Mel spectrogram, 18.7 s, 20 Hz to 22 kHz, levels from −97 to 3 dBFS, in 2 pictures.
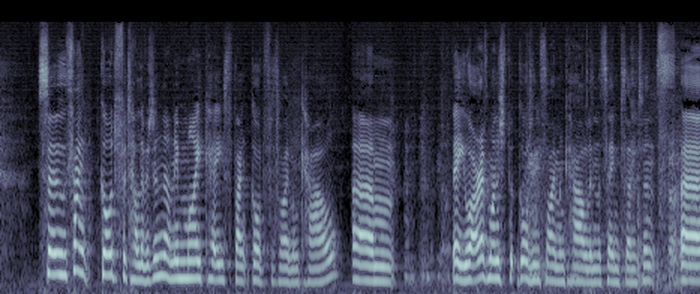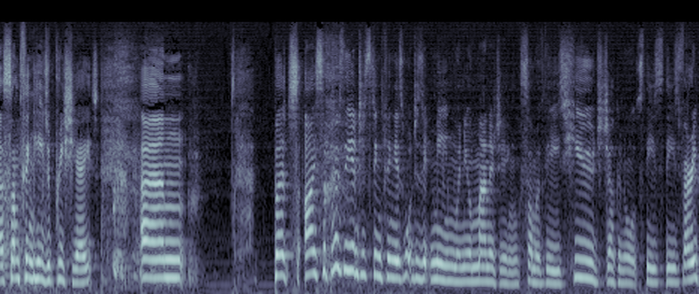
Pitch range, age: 185-230 Hz, 40-59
